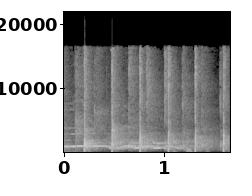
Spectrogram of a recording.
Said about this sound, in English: I've said to you, I believe you need to be executive producing your own show, owning your own show, and now you have one. Yeah. So we're going to clap it up for that really quick.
